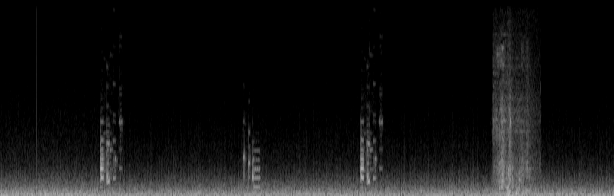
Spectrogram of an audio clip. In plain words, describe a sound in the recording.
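Short electronic clicks sound as menus open.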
